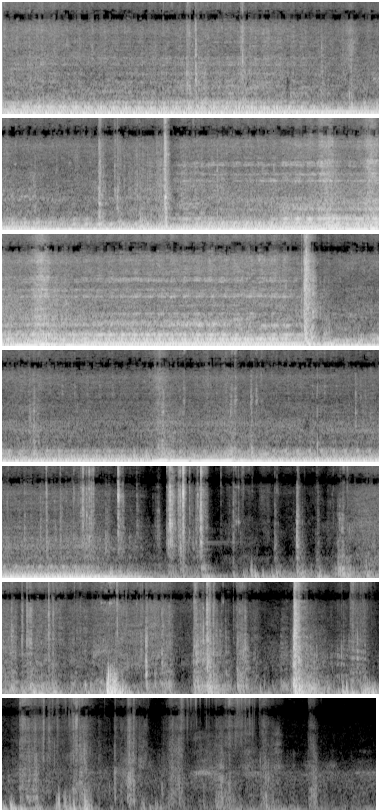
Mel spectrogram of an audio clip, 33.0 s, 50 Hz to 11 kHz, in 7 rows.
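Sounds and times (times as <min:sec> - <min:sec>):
car engine droning: 0:00.0 - 0:20.9.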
